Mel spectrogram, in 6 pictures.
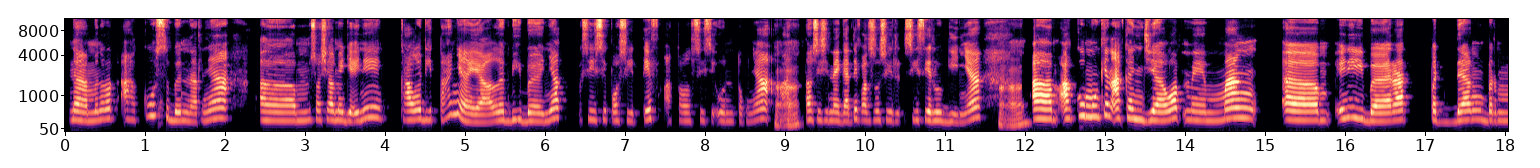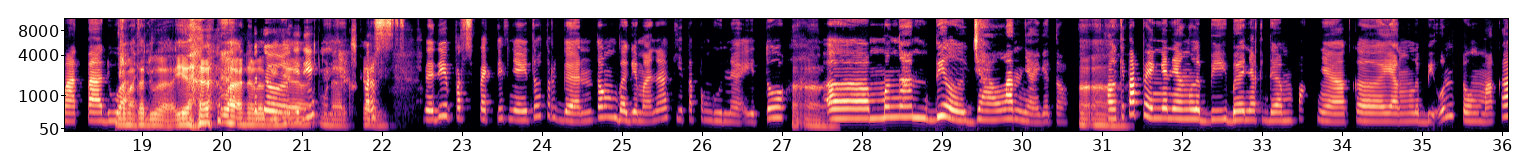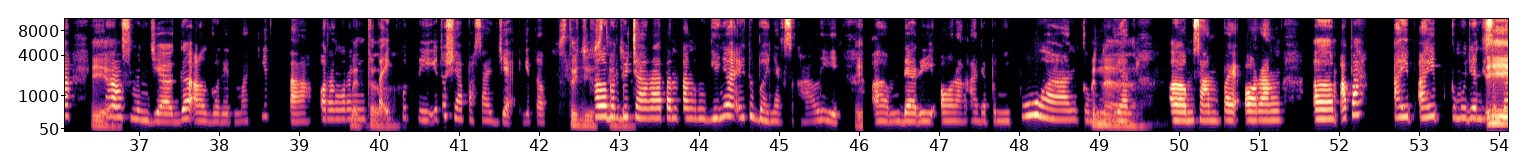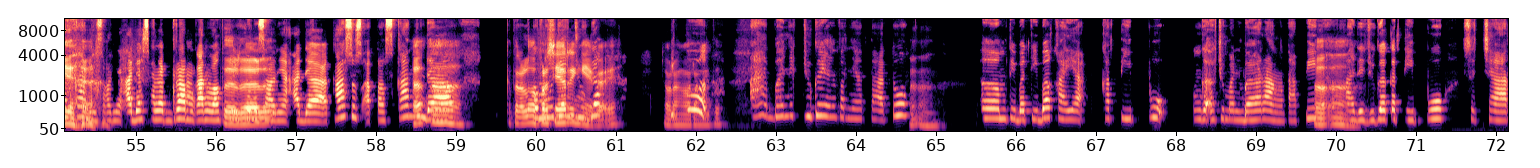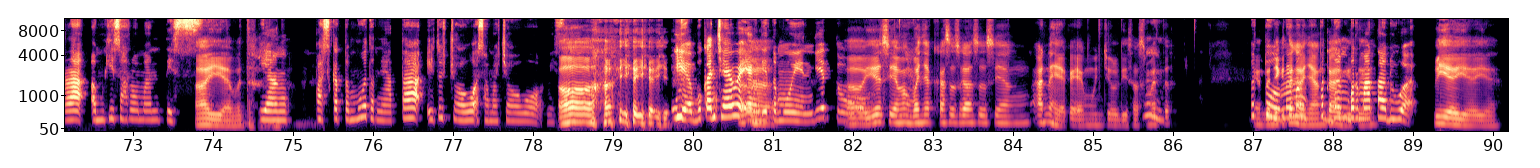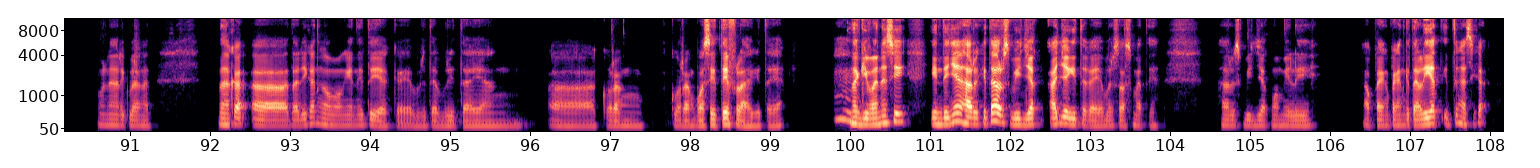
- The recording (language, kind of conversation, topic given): Indonesian, podcast, Menurutmu, media sosial lebih banyak memberi manfaat atau justru membawa kerugian?
- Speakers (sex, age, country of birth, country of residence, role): female, 25-29, Indonesia, Indonesia, guest; male, 45-49, Indonesia, Indonesia, host
- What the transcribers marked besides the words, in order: other background noise; laughing while speaking: "iya. Wah"; tapping; chuckle; in English: "over sharing"; other street noise; laughing while speaking: "iya iya iya"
